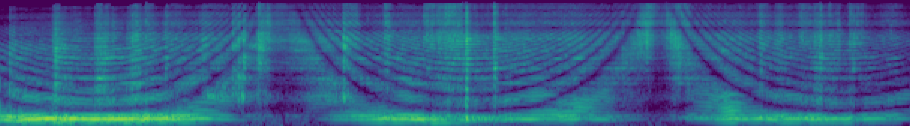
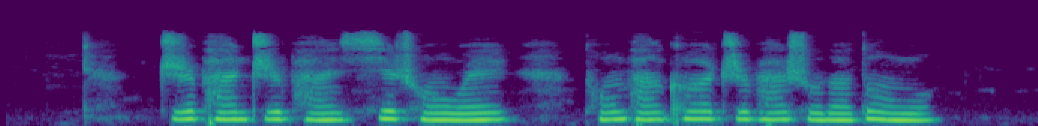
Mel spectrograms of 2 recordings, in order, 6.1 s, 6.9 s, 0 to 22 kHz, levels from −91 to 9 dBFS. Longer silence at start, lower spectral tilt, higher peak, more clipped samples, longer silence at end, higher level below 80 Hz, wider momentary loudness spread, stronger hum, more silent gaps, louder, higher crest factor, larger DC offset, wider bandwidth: second, 0 s vs 0.55 s; second, -4 dB/octave vs -6 dB/octave; about the same, -2 dBFS vs -4 dBFS; neither; second, 0.05 s vs 0.65 s; second, -60 dBFS vs -52 dBFS; first, 16 LU vs 5 LU; neither; neither; about the same, -20 LUFS vs -18 LUFS; about the same, 18 dB vs 14 dB; neither; first, 19.5 kHz vs 7.6 kHz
